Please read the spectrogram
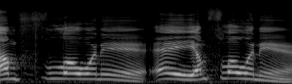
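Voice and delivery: very slow, very high, loud, drawn-out New York accent. Trying out a planned stage bit, doing an impression of the New York floodwaters. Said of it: "This is my impression of uh, the floodwaters from New York".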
